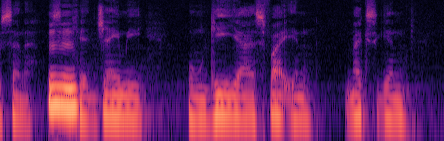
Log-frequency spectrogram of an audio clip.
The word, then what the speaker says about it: Munguia: And I'm glad you said that because I needed help pronouncing that name. Yeah, DAZN. No, What? the boxer's name. Oh, Yeah. Jamie. Munguia.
